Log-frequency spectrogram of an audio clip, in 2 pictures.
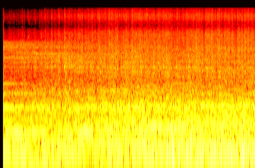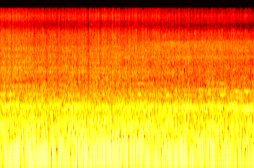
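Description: Water jets of a touchless car wash spraying against the car, heard from inside the cabin as a steady dense wash of noise over a low hum.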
